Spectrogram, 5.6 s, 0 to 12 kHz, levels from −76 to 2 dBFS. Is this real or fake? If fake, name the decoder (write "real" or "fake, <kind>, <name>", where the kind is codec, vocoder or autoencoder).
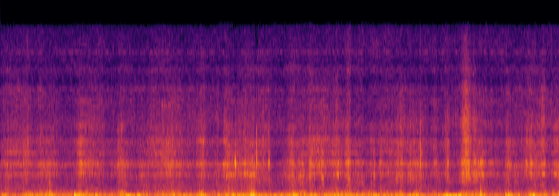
fake, codec, SNAC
